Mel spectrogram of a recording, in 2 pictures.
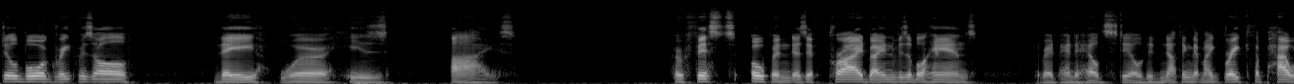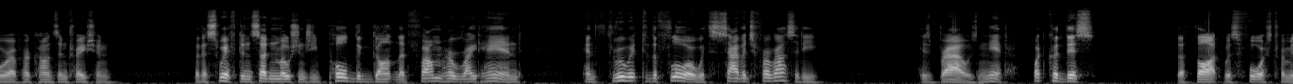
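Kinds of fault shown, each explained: DAB burbling: uncorrected bit errors make single sub-bands jump in level, a burst of errors across 9 frames from 12.36 to 12.53 s, showing as scattered bright blocks on a spectrogram.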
